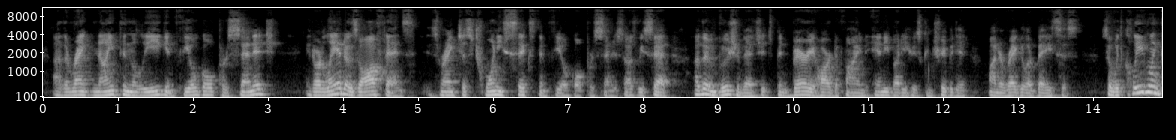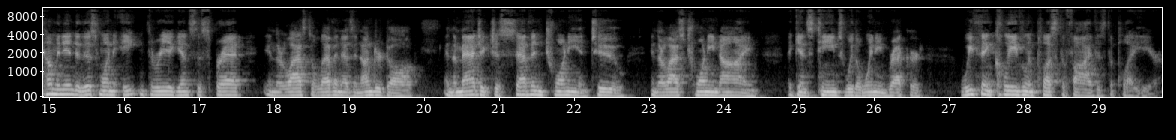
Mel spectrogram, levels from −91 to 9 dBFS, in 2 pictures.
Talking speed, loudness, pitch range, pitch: 175 wpm, -22 LUFS, 115-140 Hz, 125 Hz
